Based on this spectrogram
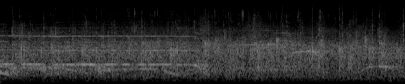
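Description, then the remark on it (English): An audience applauds steadily for a man invited to come up to the front, a dense, even wash of clapping that holds at a constant level for about four seconds with no one speaking over it. “Yeah, let's clap”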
